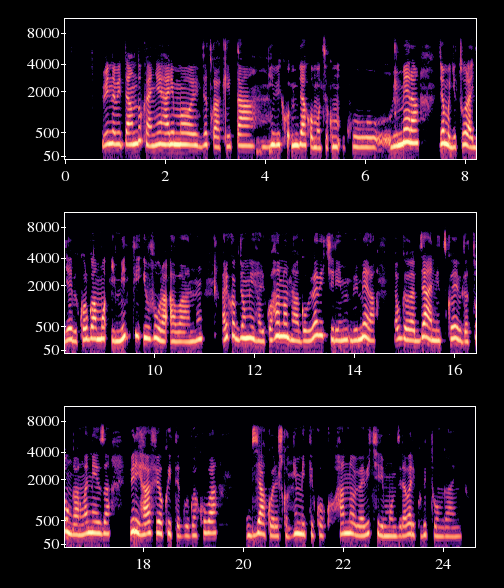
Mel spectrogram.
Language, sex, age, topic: Kinyarwanda, female, 18-24, health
